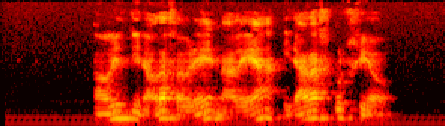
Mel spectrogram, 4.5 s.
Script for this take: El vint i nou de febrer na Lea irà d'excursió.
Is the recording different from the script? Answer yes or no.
no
